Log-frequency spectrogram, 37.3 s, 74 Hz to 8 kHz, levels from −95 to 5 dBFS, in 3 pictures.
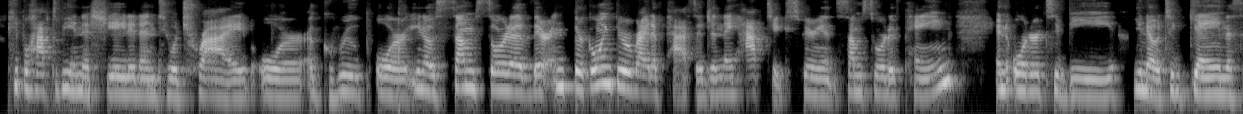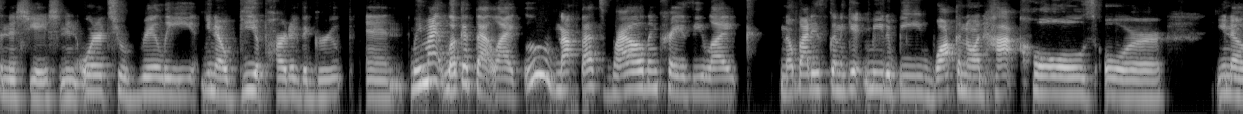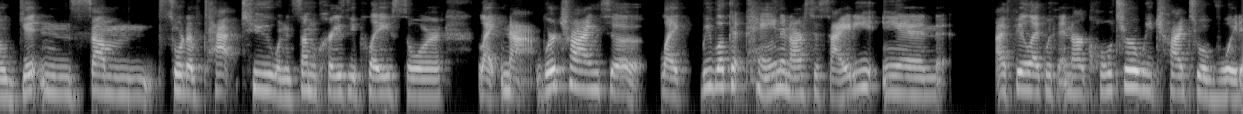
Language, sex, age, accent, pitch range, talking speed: English, female, 20-39, American, 165-210 Hz, 190 wpm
